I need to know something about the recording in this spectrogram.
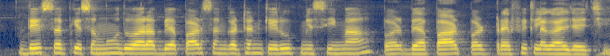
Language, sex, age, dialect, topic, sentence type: Magahi, female, 18-24, Western, banking, statement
